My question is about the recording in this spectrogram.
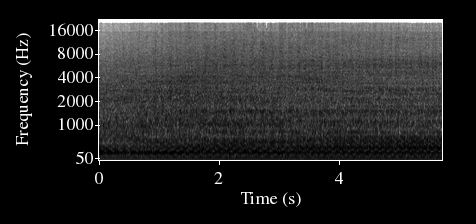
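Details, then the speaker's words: Volvo 240, cold start at about 20 degrees, idle: fast, even puffing tick about four a second over a raspy hiss, sounding almost like an open downpipe; bad exhaust leak. "Oh boy, there's a bad exhaust leak because I can hear it right here. Like it's an open downpipe almost."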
